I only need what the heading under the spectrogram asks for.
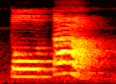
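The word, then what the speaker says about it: तोता: Now I have ta with O ki matra, to, and another ta with A ki matra, ta. Tota, tota, and tota is a bird which means parrot. Tota, dental, soft, don't aspirate.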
